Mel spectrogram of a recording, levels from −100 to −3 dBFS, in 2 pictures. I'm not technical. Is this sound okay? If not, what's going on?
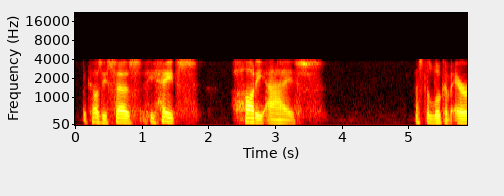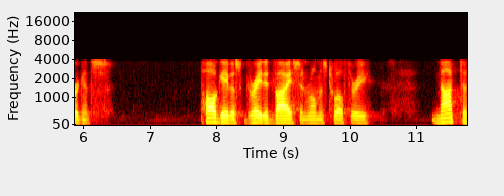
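No. From start to finish the speech has passed through the AMR narrowband mobile codec, a phone-call compression. Nothing above about 3.8 kHz survives, so it sounds boxed-in, and the voice turns clearly buzzy and synthetic. Simple muffling would dull the sound without that artificial, robotic texture.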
